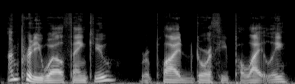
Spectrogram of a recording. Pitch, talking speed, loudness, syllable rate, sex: 105 Hz, 165 wpm, -20 LUFS, 5.8 syllables/s, male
